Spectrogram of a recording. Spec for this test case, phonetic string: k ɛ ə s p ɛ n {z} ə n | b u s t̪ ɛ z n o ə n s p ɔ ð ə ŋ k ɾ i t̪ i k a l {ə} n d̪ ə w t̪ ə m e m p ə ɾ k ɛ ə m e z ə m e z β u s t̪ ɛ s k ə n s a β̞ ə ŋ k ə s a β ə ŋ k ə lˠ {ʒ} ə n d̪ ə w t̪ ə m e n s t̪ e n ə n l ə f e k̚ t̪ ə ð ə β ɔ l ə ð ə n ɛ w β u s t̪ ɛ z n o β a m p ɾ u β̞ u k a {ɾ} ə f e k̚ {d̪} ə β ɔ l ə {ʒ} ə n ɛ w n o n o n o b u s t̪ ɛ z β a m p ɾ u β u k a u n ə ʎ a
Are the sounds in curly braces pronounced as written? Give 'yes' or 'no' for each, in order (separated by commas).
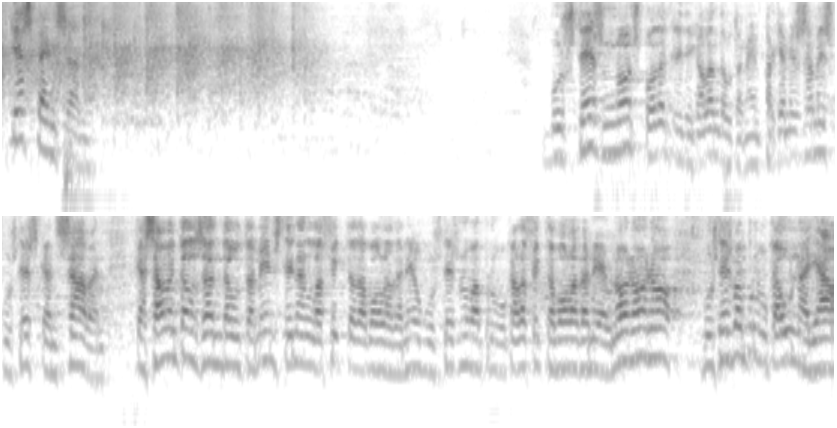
no, yes, no, no, no, no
